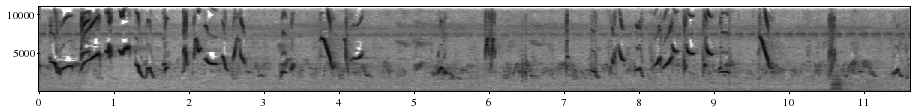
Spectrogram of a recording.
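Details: A caged, hand-reared 10-month-old Oriental magpie-robin pours out a rapid, varied stream of sweet whistles, sharp rising notes and chattering trills as competition song over faint background hum.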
